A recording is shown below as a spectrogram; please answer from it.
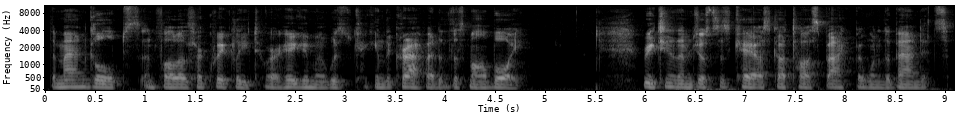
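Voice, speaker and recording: A man reading his own fan-fiction story aloud in an even narrating voice. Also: medium pitch, normal speed.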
